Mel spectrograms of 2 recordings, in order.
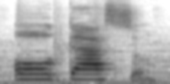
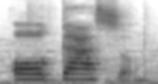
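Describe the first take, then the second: Both takes have the same delivery.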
